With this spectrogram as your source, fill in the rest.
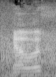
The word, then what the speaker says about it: Helles: That's pronounced H-E-L-L-E-U-S, HELLES.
